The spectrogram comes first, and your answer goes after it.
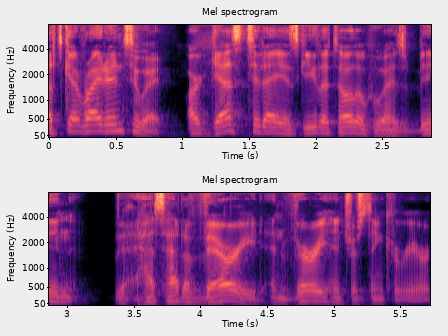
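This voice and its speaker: Using very wide pitch swings, a man talks at a fairly quick pace with an American accent. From United States. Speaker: podcast host, wealth management executive. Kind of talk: interview podcast.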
